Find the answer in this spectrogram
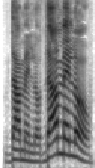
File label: Give It To Me, female, Spanish; Calls, action; foriegn; Talking Sound Effects; Sound Effects:Voice; VoiceBox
